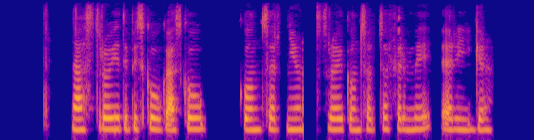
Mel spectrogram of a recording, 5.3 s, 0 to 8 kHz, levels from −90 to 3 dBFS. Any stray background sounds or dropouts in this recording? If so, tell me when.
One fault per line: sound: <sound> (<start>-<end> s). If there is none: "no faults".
sound: dropout (3.0-3.2 s)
